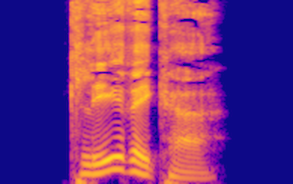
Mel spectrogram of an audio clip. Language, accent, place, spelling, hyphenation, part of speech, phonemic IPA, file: German, Germany, Berlin, Kleriker, Kle‧ri‧ker, noun, /ˈkleːʁikɐ/, De-Kleriker.ogg
- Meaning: clergyman (male Christian minister belonging to the clergy)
